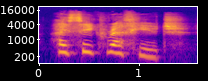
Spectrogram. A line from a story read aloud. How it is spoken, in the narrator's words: gasped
